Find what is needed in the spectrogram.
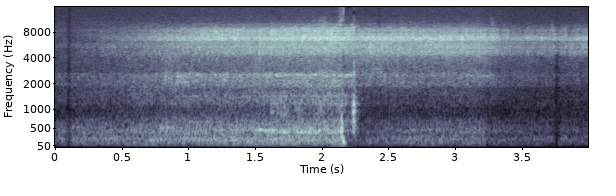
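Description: Rushing noise coming over the video-call audio, swelling over the first couple of seconds and then easing off, with a sharp click a little after two seconds in. The presenter's voice has dropped out on a connection that keeps cutting in and out.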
